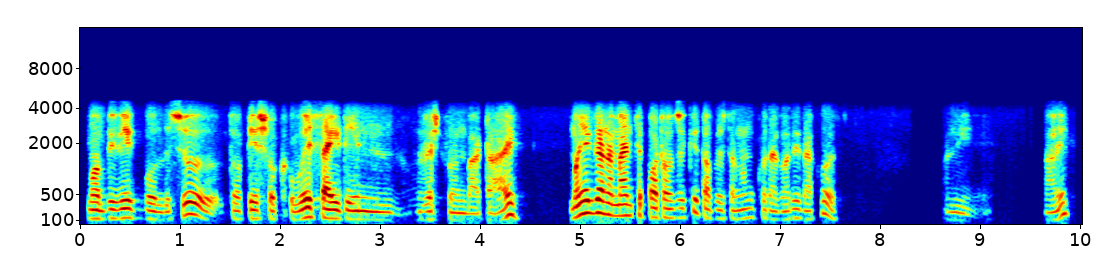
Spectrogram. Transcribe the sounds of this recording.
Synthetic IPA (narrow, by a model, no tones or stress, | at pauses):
mʌbibeɡ̚bold̪ʌt͡sʰut̪ʌpʰesbukʰwebsajʈin | resʈorʌnʈbaʈʌɦʌj | mʌek̚d͡zʌnamant͡sʰepʌʈʰaw̃t͡sʰukit̪ʌpaĩsʌŋɡʌmkuɾaɡʌɾiɾakʰos | ʌni | ɦʌj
